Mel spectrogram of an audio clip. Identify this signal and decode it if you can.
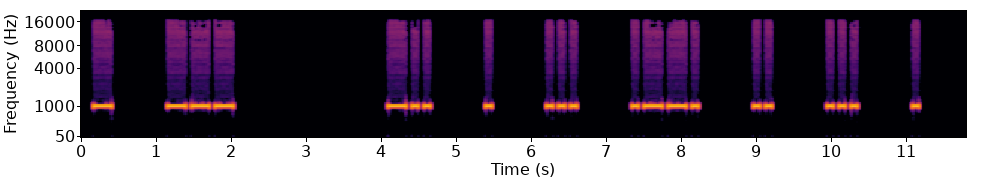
Morse code, heard as a keyed tone, about 15 wpm, spaced as for 8 wpm, 1000 Hz. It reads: TO DESPISE
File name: qotdfiles / 8wpm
